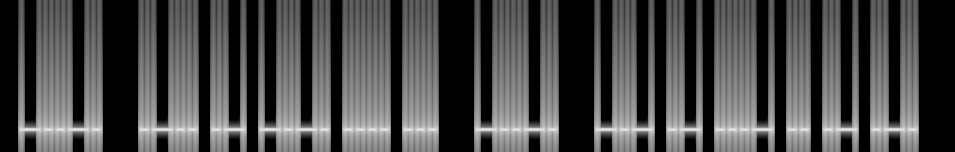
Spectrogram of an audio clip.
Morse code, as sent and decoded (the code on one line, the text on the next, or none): -..-. / .-.. .- -.-. .... ... / -..-. / -.- .- ...- .. .- .-.
/ LACHS / KAVIAR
